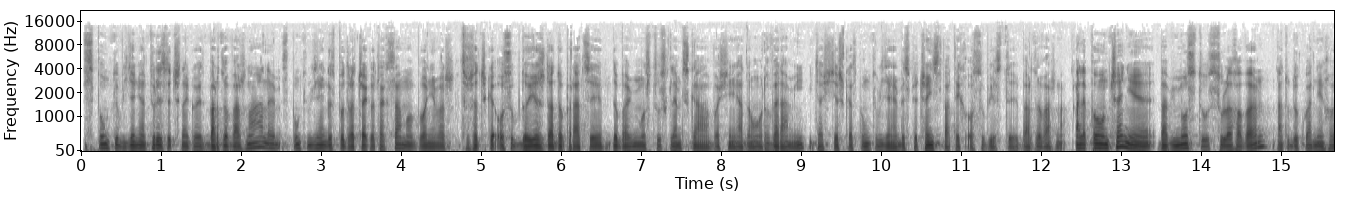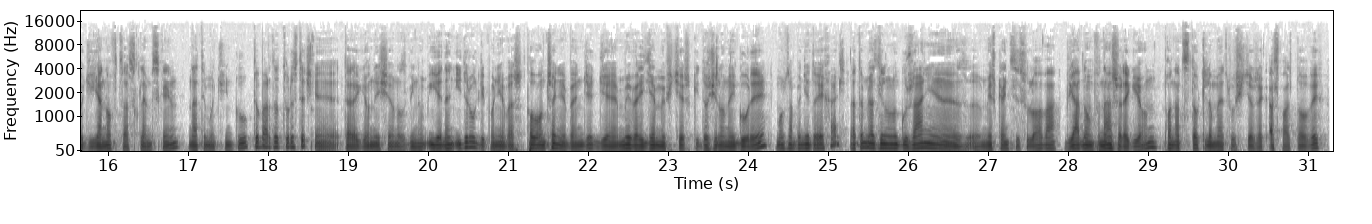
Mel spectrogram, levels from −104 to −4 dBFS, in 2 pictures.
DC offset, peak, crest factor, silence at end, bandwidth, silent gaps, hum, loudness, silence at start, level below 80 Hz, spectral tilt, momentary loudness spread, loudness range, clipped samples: under 0.1%; -10 dBFS; 20 dB; 0.15 s; 14.5 kHz; none; none; -31 LUFS; 0.05 s; -46 dBFS; -7 dB/octave; 7 LU; 3 LU; under 0.1%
